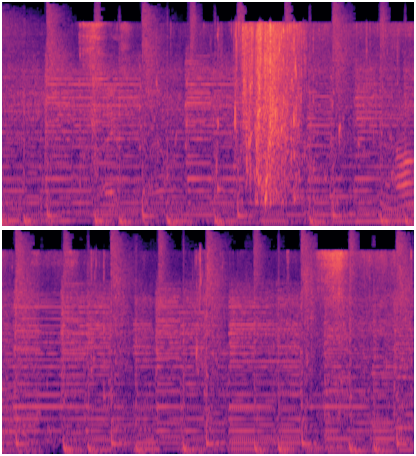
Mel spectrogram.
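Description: Background music with a steady beat, with a brief burst of noise about two and a half seconds in.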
